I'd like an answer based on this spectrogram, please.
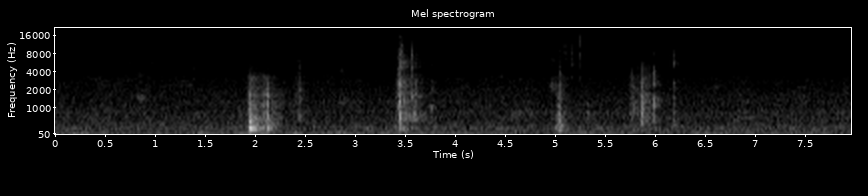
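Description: Four sharp knocks and clinks from handling a glass jar of chocolate spread and a table knife on a wooden table: the first, about two seconds in, is the loudest and deepest; the last two come as the knife dips into the jar.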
